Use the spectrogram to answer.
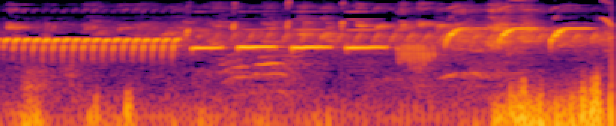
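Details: Canary song, the cengkok mewah style used as masteran training material: a quick rattling trill, four short level piping whistles, then rising and falling slurred notes over a faint low background murmur.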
